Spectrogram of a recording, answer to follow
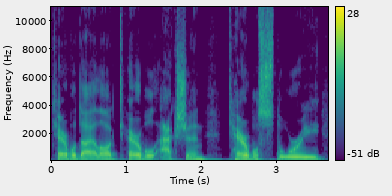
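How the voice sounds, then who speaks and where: A man's voice: on the high side, moderate pace, vocal fry. A man co-hosting a casual chat, speaking emphatically and swearing freely. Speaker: co-host of a movie list show.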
